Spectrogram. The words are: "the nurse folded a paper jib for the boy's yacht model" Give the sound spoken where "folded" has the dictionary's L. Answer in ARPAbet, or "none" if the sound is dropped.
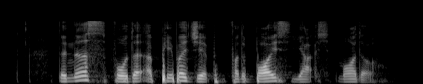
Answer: none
